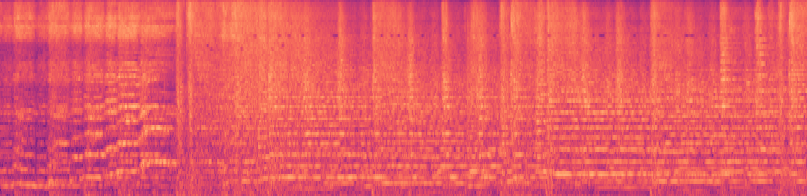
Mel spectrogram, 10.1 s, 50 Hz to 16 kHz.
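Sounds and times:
music with singing voices: 0:00.0 - 0:10.0.

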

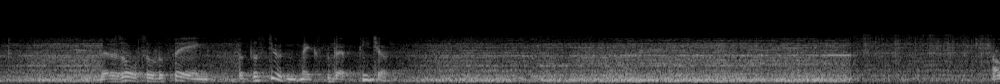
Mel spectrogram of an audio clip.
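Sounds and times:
machinery drone: 0:04.0 - 0:08.6.

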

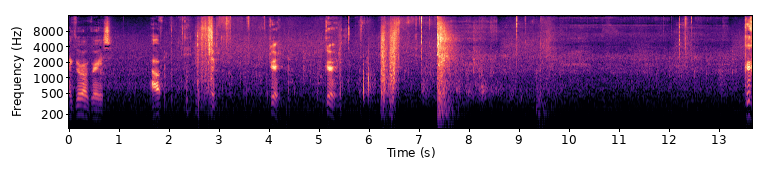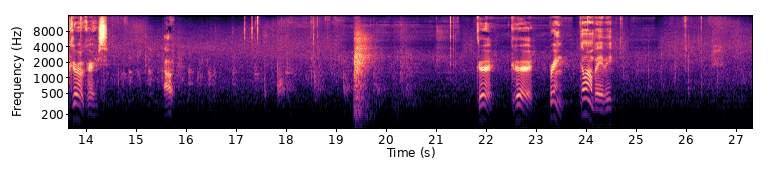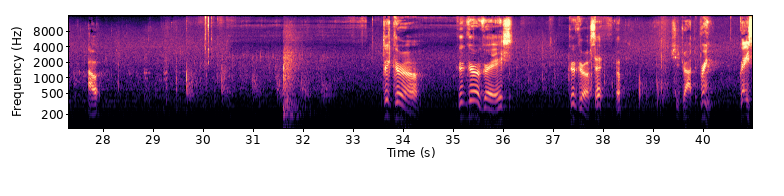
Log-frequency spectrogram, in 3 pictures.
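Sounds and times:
dog paws on rubber mat: 0:01.8 - 0:09.8, 0:11.7 - 0:21.4, 0:23.8 - 0:33.9, 0:35.5 - 0:40.9
ball bouncing on rubber floor: 0:17.6 - 0:20.6, 0:29.5 - 0:32.6.

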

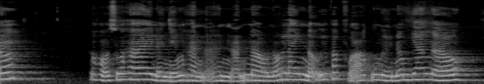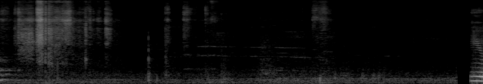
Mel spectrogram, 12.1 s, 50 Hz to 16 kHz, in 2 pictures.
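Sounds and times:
paper pages rustling: 0:06.0 - 0:08.8.

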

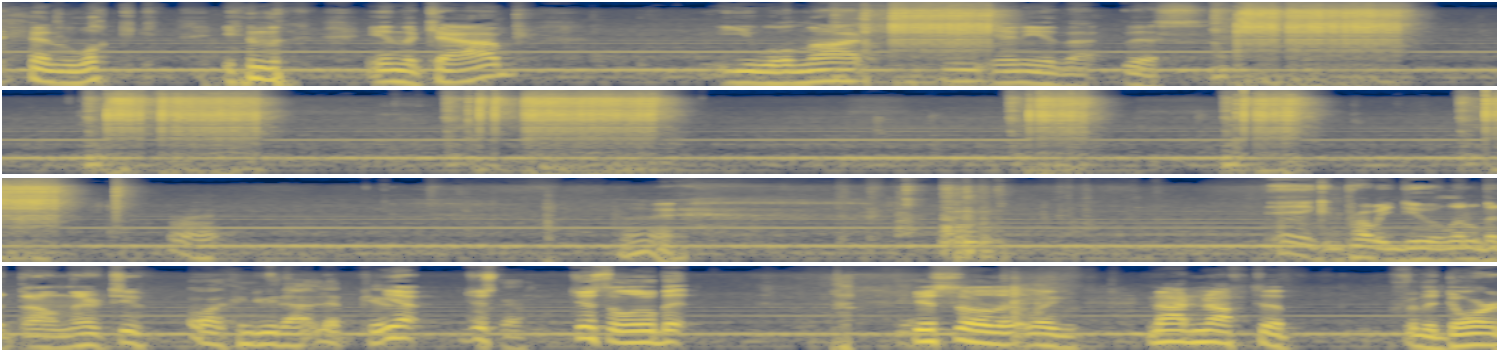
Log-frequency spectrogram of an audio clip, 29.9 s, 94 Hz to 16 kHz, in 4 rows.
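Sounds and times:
steady electrical hum: 0:00.0 - 0:29.9
welding bursts: 0:04.2 - 0:05.2, 0:06.0 - 0:07.2, 0:07.9 - 0:08.9, 0:09.7 - 0:11.0, 0:12.5 - 0:14.2, 0:14.8 - 0:15.6.

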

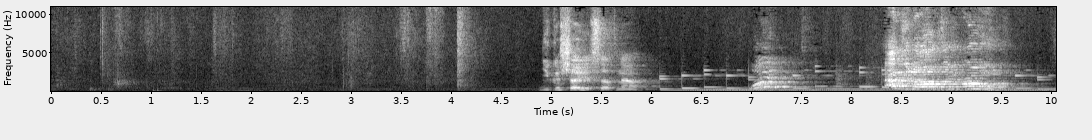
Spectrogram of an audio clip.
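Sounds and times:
footsteps on hard floor: 0:00.0 - 0:04.4, 0:07.5 - 0:08.1.

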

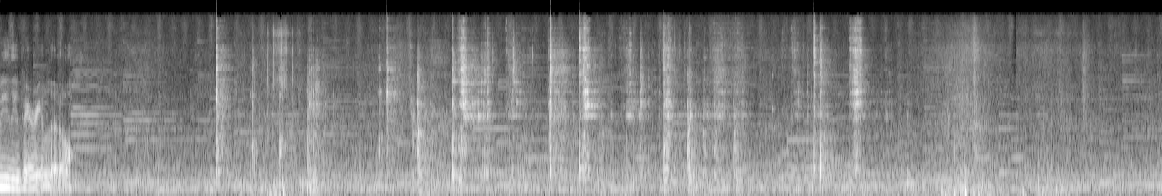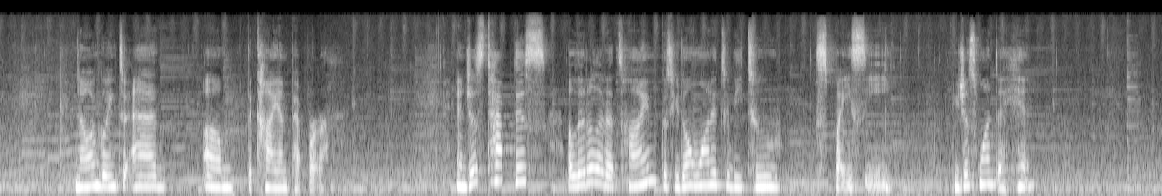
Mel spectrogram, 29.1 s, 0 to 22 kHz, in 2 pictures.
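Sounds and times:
soft background music: 0:00.0 - 0:29.0
metal spoon scraping a wok: 0:04.8 - 0:11.7.

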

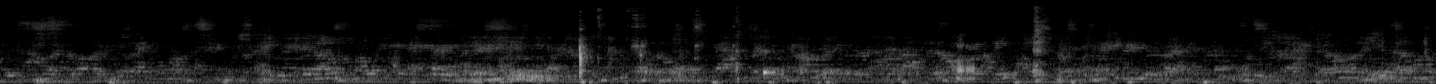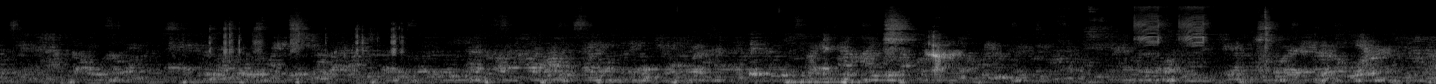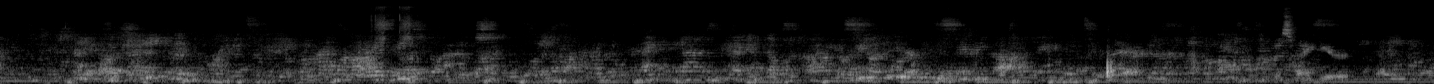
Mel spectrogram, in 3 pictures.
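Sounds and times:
murmur of voices: 0:00.0 - 0:43.0
music: 0:00.0 - 0:43.0.

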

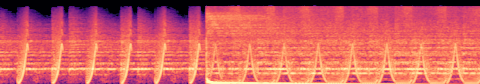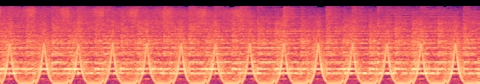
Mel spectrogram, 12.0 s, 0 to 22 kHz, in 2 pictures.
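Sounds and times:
trance music with deep bass: 0:02.6 - 0:06.1.

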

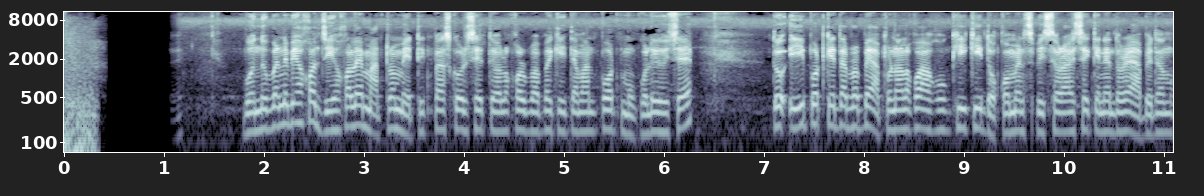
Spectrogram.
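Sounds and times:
bass-heavy transition effect: 0:00.0 - 0:00.4.

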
